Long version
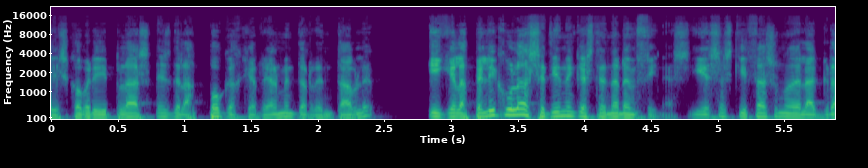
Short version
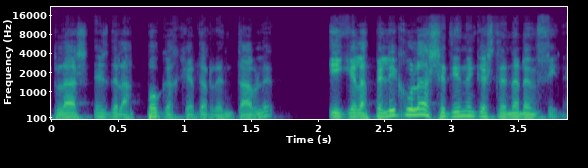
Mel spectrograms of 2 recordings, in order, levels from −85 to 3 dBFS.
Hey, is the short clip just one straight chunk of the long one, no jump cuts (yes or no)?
no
